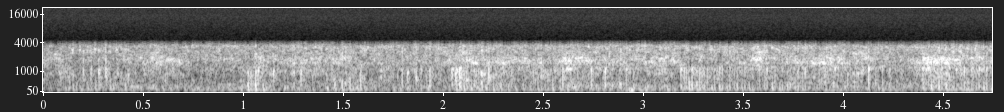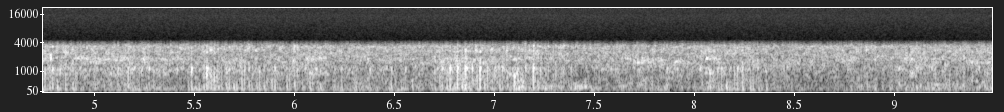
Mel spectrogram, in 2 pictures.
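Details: Pet cat Missy Grey, long obsessed with her tail, keeps up a sustained, rough purr for nearly ten seconds, a steady throbbing murmur with small irregular surges, amid household quiet and a person's voice urging her to stop.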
